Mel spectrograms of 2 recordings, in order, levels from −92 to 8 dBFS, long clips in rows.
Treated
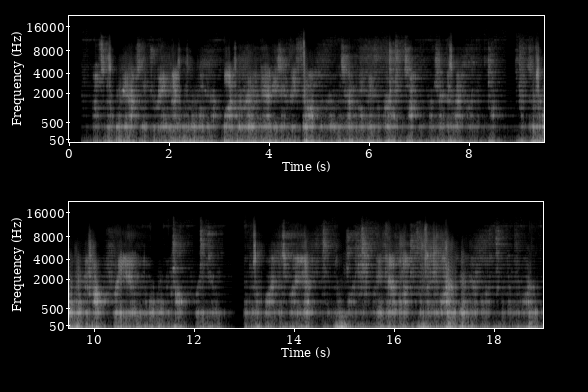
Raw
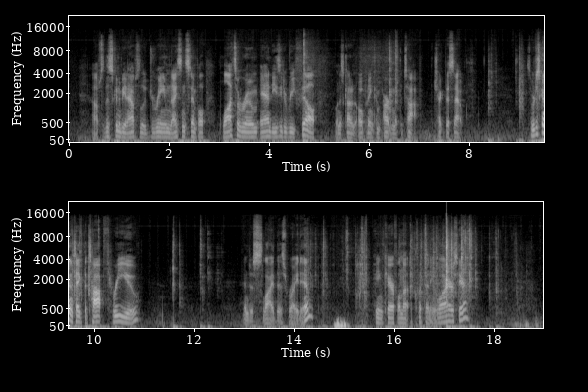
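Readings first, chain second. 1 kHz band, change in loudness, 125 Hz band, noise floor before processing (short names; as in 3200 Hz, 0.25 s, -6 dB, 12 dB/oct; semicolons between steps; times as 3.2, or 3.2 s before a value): -10.5 dB, -13.0 dB, -16.0 dB, -60 dBFS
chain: two-slope reverb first 0.44 s, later 1.5 s, from -18 dB, DRR -7.5 dB; whisperiser; pre-emphasis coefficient 0.8; added harmonics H 7 -19 dB, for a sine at -1 dBFS; bell 97 Hz +8 dB 1.6 oct; gate with hold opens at -56 dBFS; in parallel at -6 dB: soft clip -19 dBFS, distortion -5 dB; on the sum: treble ducked by the level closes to 750 Hz, closed at -25 dBFS; robotiser 370 Hz; outdoor echo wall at 280 m, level -6 dB; Doppler distortion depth 0.34 ms; gain +3.5 dB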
